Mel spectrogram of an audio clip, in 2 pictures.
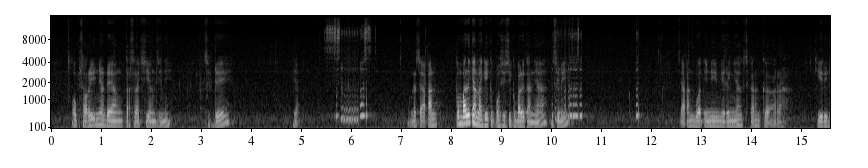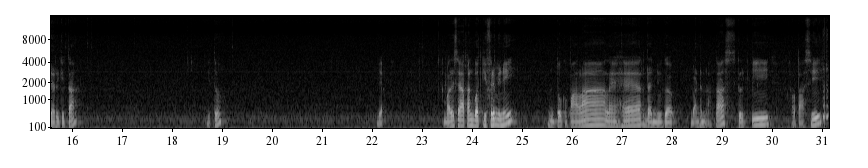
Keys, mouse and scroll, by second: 0.4 ctrl+z, 1.7-3.5 right drag, 3.0 shift+d, 5.3-7.0 drag, 10.0-11.7 drag, 12.8-14.5 right drag, 13.6 r, 15.8-18.9 right drag, 17.8 r, 19.2-20.9 right drag, 19.5 r, 23.0-24.6 right drag, 23.8 click, 24.5-26.3 middle drag, 25.7-30.1 right drag, 29.6 i, 30.2 right click, 30.9-31.1 drag.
